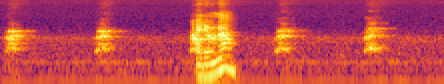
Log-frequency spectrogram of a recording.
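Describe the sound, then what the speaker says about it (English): Dogs bark indoors in short, evenly spaced yips, four brief barks around a louder burst, heard against a steady low hum, with a person speaking briefly. "Why are my dogs going crazy?"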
